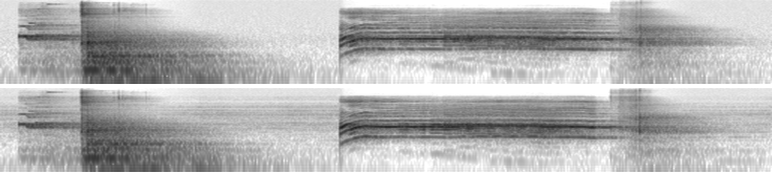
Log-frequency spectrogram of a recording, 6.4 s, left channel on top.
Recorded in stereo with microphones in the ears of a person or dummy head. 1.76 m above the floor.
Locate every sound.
0.2 s a door slam: 15° right (ahead or behind), 2 m
2.8 s a scream: 15° right (ahead or behind), 0.6 m
5.1 s chewing: 55° right (ahead or behind), 0.9 m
